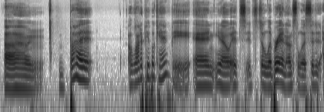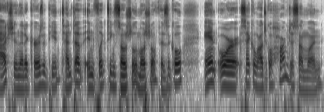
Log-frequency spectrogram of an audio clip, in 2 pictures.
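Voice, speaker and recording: A man's voice: medium pitch, moderate pace, vocal fry, darkish tone, dry recording. A man with allergy congestion, hosting a casual solo podcast in a rambling, slangy, self-interrupting way. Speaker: podcast host.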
